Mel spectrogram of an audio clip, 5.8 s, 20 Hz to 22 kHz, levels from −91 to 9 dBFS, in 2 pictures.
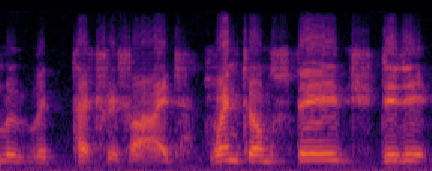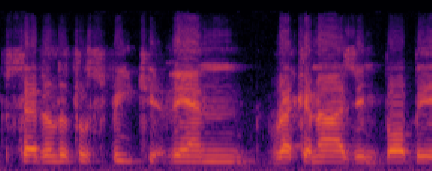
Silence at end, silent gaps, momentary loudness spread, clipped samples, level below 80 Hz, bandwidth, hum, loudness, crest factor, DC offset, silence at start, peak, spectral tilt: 0 s; none; 7 LU; under 0.1%; -60 dBFS; 17 kHz; none; -29 LUFS; 20 dB; under 0.1%; 0 s; -10 dBFS; -1 dB/octave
